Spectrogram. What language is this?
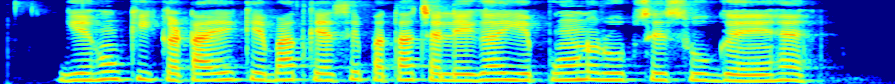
Hindi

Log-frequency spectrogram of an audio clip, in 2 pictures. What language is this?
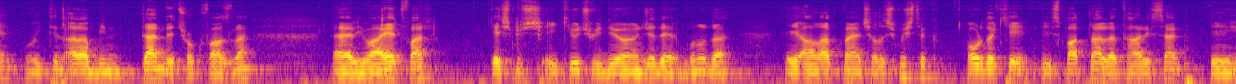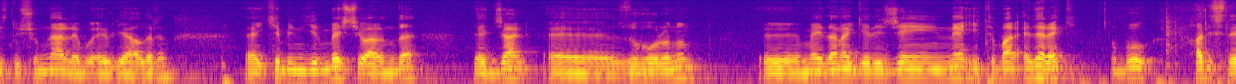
Turkish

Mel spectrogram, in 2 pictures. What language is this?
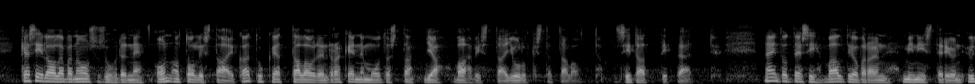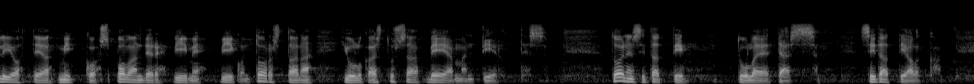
Finnish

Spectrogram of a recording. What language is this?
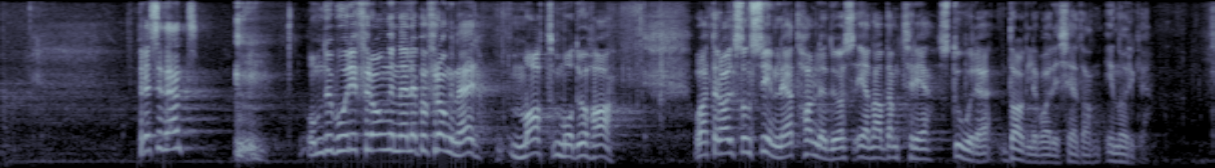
Norwegian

